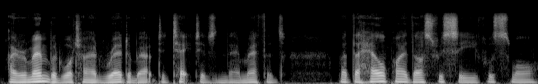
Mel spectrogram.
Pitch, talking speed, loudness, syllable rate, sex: 100 Hz, 210 wpm, -21 LUFS, 6.2 syllables/s, male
